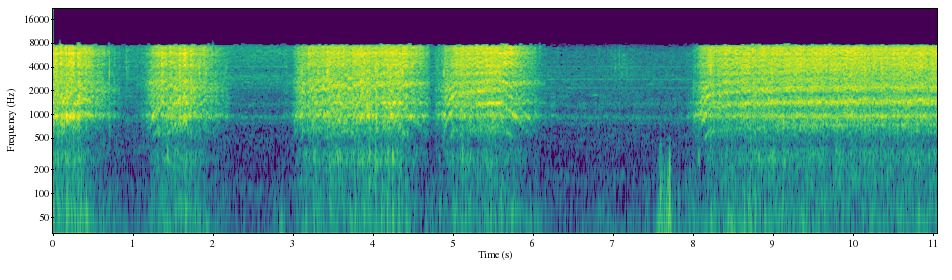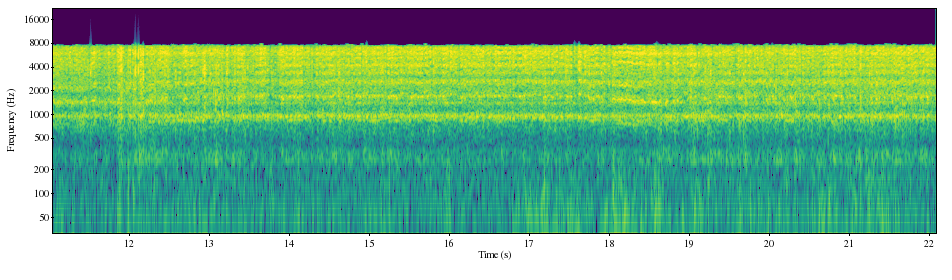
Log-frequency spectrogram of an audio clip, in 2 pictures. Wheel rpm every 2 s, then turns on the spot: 60, 110, 70, 30, 190, 200, 230, 230, 230, 230, 240.
none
